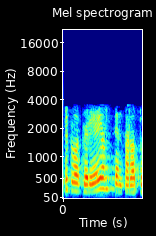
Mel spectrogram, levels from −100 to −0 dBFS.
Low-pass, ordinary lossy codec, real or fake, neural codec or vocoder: 3.6 kHz; MP3, 24 kbps; fake; codec, 24 kHz, 1 kbps, SNAC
